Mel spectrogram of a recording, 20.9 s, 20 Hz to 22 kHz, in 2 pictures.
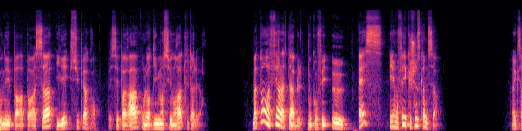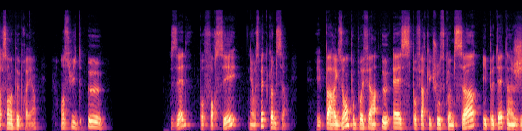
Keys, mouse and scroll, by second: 0.9-2.0 scroll, 2.0-9.6 shift+middle drag, 4.0-5.7 scroll, 6.2 e, 9.6 click, 10.0-15.8 middle drag, 12.0 e, 15.8 click, 17.8 e, 19.9 click, 20.7 g.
